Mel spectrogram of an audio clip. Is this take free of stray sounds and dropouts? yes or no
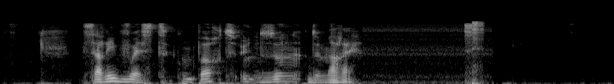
no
